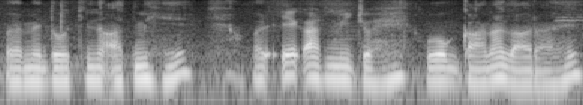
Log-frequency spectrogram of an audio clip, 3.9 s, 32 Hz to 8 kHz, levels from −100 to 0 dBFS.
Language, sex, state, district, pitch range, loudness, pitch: Hindi, male, Arunachal Pradesh, Longding, 115-130 Hz, -18 LUFS, 120 Hz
